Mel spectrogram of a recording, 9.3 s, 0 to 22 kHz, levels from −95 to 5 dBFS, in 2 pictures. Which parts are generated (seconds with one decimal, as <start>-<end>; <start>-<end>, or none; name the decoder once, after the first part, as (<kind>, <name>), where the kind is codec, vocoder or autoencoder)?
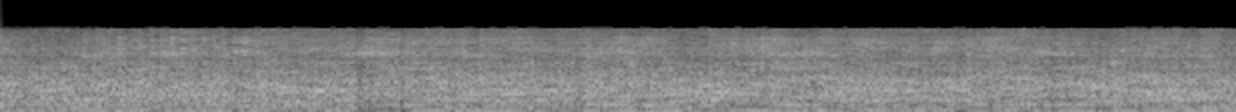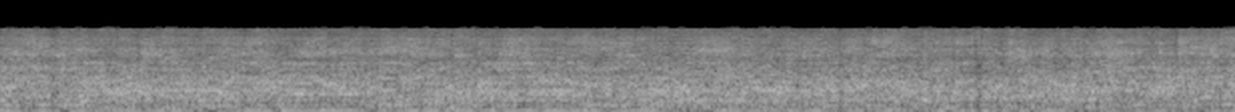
0.0-0.4 (codec, SNAC); 1.0-9.3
